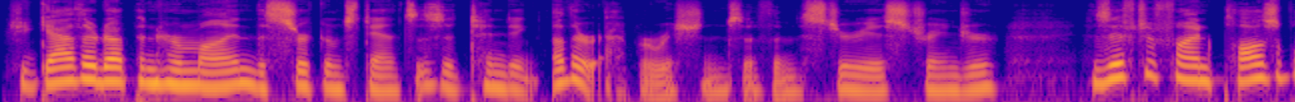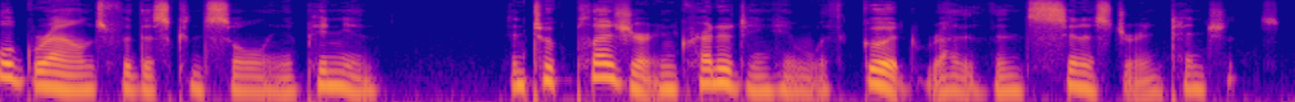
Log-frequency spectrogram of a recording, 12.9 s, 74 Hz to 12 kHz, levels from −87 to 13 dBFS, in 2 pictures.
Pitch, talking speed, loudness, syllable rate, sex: 165 Hz, 170 wpm, -20 LUFS, 5.7 syllables/s, female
